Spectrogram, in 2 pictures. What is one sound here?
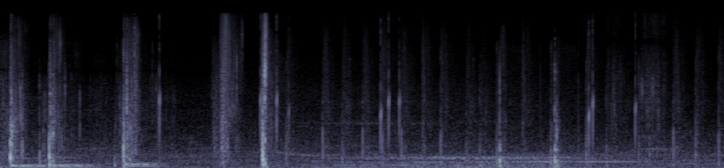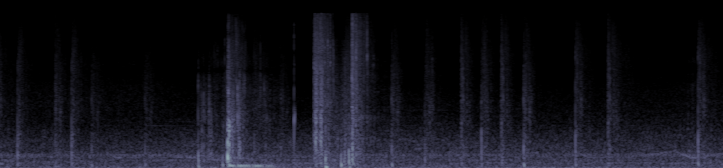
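Footsteps crunch softly and steadily on loose ground.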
